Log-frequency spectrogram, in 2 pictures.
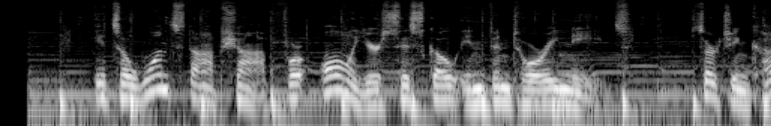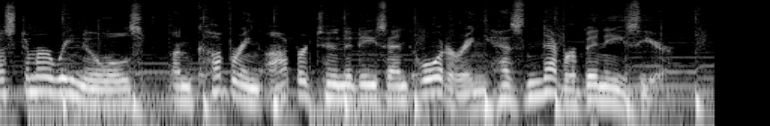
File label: Explainer Training Informative Practical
